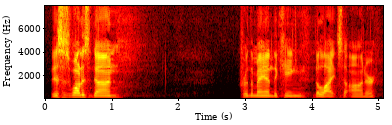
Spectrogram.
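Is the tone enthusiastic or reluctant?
reluctant. It is said grudgingly, without enthusiasm.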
